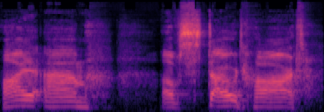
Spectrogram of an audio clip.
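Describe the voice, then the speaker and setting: An actor playing a tough, defiant outlaw with a bold, terse delivery in a radio drama. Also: male voice, fairly high pitch, steady tone, drawn-out words, a bit bright, smooth.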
